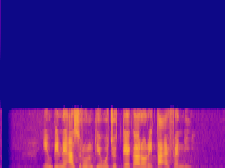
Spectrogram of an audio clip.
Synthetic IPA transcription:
ʔimpineʔaz̥ɾuld̪̥i̤wud̥ʒ̥ṳt̪̚kekaɾoɾit̪aʔɛfɛnɖi

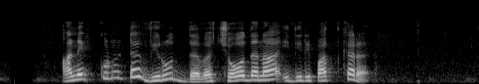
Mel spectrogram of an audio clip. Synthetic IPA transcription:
anekːuɳʈəʋiɾud̪ːəʋət͡ʃoːd̪ənaːʔid̪iɾipat̪kəɾə̰

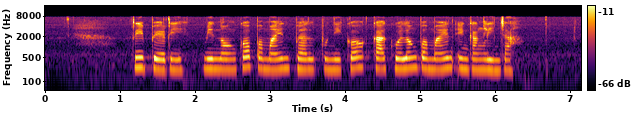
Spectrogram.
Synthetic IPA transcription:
rib̥e̤ɾiminɔŋkɔpəmaɪnb̥ä̤lpunikɔkaʔɡ̥o̤lɔŋpəmaɪnɪŋkaŋliɲt͡ʃah

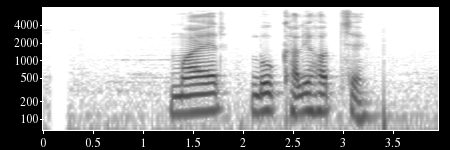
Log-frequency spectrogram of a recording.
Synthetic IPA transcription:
maeɾbukʰːaliɦotːɕʰe

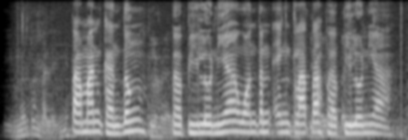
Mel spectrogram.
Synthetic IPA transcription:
t̪amanɡ̥a̤nt̪ʊŋb̥ä̤b̥i̤loniawɔnt̪ənɪŋt̪lat̪ahb̥a̤b̥i̤lonia

